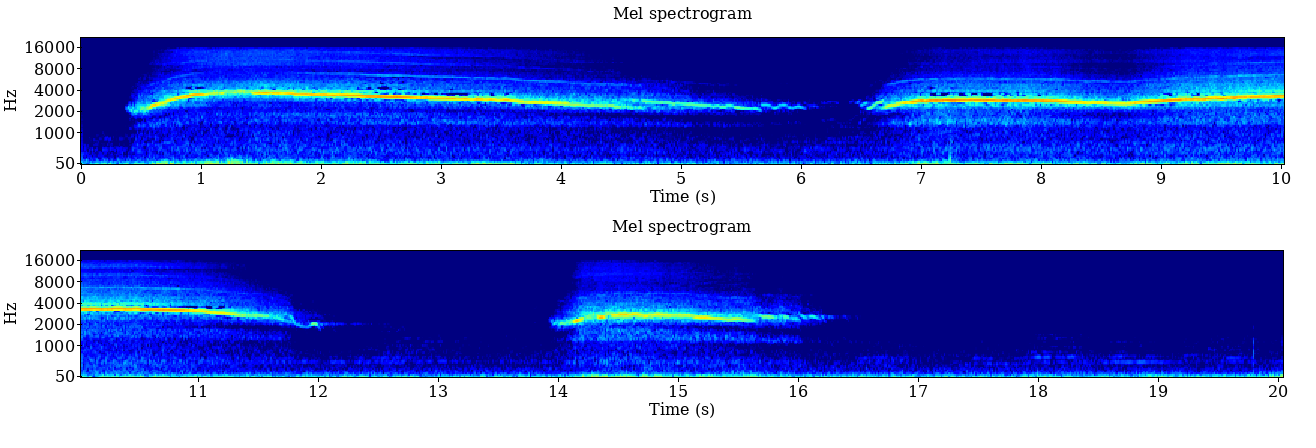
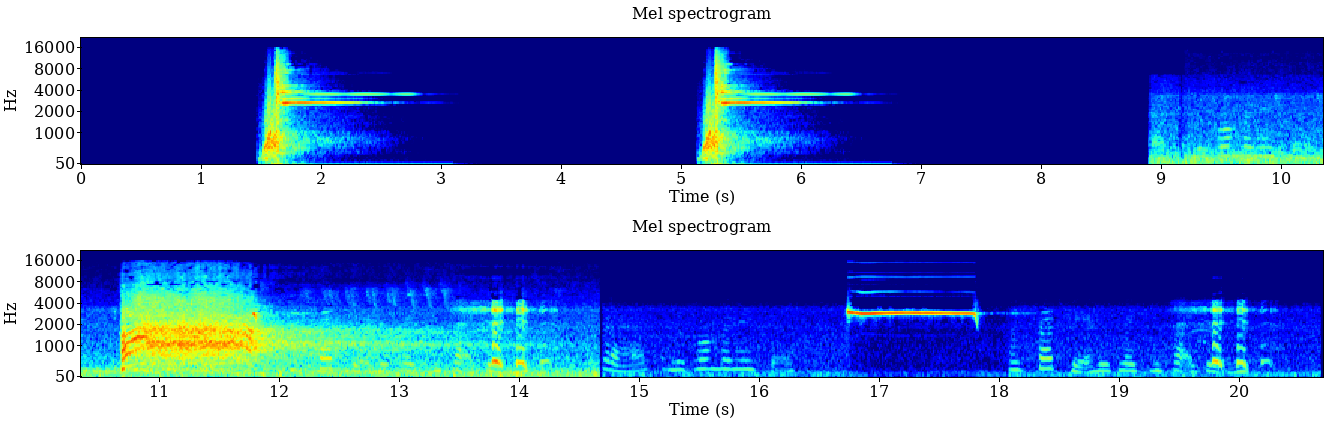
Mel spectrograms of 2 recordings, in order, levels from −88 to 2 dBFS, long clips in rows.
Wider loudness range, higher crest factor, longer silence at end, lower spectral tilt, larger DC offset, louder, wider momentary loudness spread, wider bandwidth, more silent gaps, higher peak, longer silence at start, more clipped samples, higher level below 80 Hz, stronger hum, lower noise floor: about the same, 16 LU vs 14 LU; second, 14 dB vs 22 dB; second, 0 s vs 0.65 s; second, 2 dB/octave vs -1 dB/octave; neither; second, -20 LUFS vs -16 LUFS; second, 17 LU vs 26 LU; about the same, 16 kHz vs 15.5 kHz; second, none vs 3.38-5.12 s, 7.04-8.87 s; second, -14 dBFS vs -2 dBFS; second, 0.5 s vs 1.5 s; neither; about the same, -54 dBFS vs -52 dBFS; neither; second, -60 dBFS vs -66 dBFS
